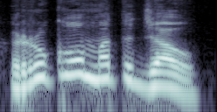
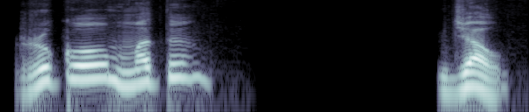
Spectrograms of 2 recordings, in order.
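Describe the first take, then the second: First: Said in the usual way. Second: Group मत with रुको, dropping on जाओ after the pause. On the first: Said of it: "क्या बोलेंगे?". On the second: Shown as a demonstration. Teacher showing the sentence can be misheard, long pause after मत. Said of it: "अब वो सोच, सुनने वाला सुन ले".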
